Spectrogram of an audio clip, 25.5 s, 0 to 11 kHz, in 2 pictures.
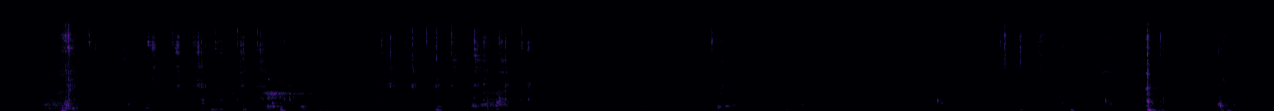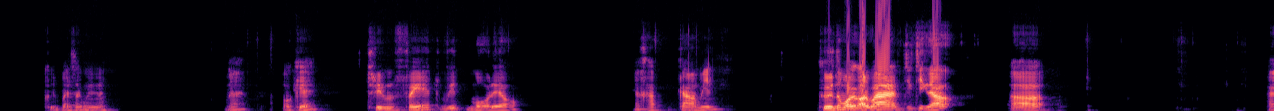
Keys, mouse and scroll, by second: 0.2 click, 0.6 middle click, 1.2 scroll up 1, 1.4 middle click, 1.9 middle click, 2.3 middle click, 2.8 middle click, 2.8-3.2 scroll down 1, 3.4-4.6 scroll up 3, 4.6 middle click, 5.3 middle click, 7.0 middle click, 9.0 click, 9.9 middle click, 10.0 space, 10.4 click, 10.6 click, 11.5 click, 11.5 m, 12.0 Up, 14.7 click, 15.1 middle click, 15.4 right click, 15.4 click, 15.4 space, 17.7 click, 19.5 9, 20.0 m, 20.4 m, 20.9 Return, 20.9 m, 22.2 middle click, 22.3 space, 22.4 click, 22.6 click, 23.5 click, 23.5 n, 23.9 middle click, 24.1-25.4 scroll up 3, 24.6 middle click, 25.2 Escape.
